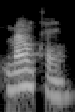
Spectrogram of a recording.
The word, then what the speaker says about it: mountain: so with mountain um this is one occasion in English where we do use the glottal stop before the N so mountain yes yes exactly so matin mountain is correct yes Mountain we do the same thing with button yes yes button mm-hmm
